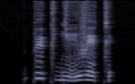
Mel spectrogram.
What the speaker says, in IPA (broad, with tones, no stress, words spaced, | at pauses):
py˥kɟĩ˧˩˧ve˦˨k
